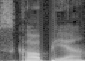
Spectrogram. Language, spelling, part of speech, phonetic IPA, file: Polish, Skopje, proper noun, [ˈskɔpʲjɛ], Pl-Skopje.ogg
